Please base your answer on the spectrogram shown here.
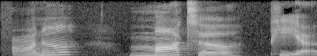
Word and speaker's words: onomatopoeia: and just remember that when we pronounce that big big big word it's ana mata pia there's a t in the middle all right and this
